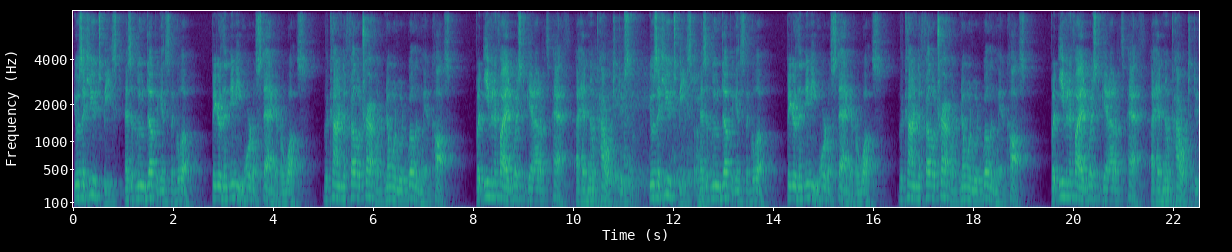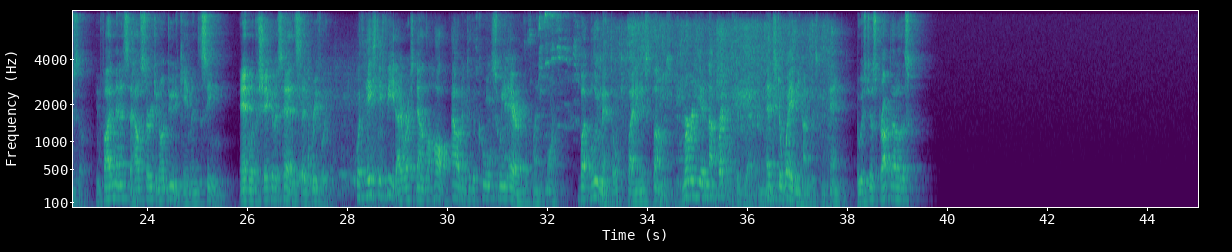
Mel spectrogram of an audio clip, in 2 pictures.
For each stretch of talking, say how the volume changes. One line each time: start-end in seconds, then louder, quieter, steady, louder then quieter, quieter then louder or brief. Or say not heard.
0.0-39.2 steady.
